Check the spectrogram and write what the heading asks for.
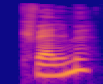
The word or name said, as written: kvalm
